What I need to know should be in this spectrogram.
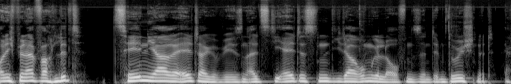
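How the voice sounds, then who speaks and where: Fairly even in intonation, a man speaks at a moderate pace with a dark, mellow tone. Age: 30s. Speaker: podcast co-host. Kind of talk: casual chat.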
